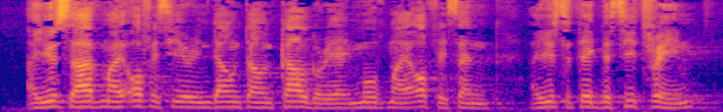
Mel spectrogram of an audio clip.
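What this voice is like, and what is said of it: Sudanese Arabic accent in English. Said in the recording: “he noticed my accent ... I'm a Sudanese Arab”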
